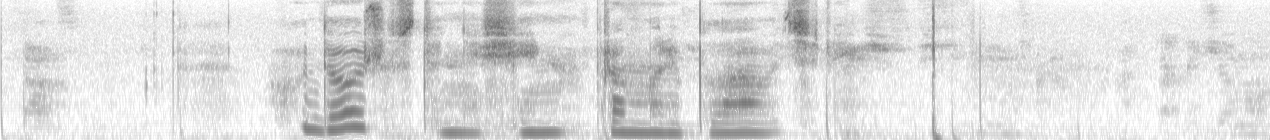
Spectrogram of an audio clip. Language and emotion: Russian, sad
